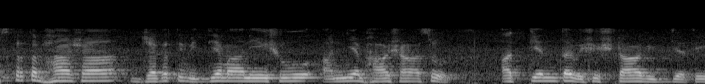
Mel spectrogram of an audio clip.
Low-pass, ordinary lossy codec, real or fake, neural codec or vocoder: 5.4 kHz; AAC, 32 kbps; real; none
